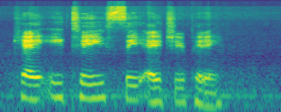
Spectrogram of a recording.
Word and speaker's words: Ketchup: K E T C H U P. K E D C H U P. Am I right? Just like the ketchup, the condiment.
